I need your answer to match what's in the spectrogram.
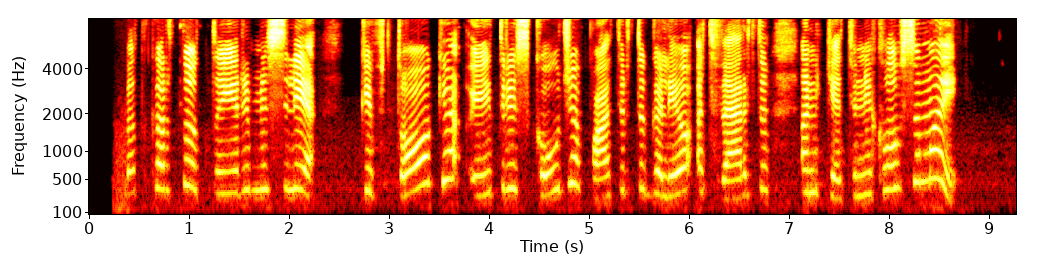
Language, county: Lithuanian, Vilnius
